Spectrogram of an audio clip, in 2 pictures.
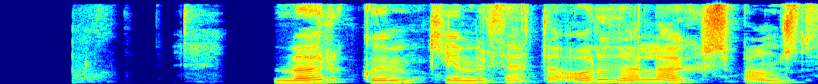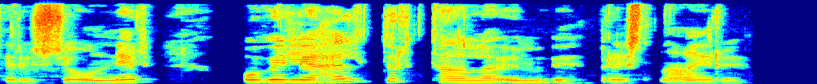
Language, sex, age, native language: Icelandic, female, 50-59, Icelandic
